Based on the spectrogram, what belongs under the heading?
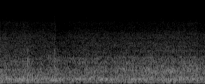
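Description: Deutsche Bahn ICE high-speed train rolling steadily past along the platform, a continuous noise of wheels and running gear on the rails.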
